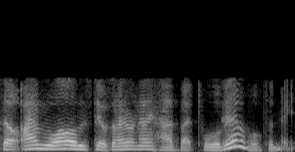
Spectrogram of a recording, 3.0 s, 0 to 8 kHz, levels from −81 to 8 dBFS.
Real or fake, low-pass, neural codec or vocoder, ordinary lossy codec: fake; 7.2 kHz; codec, 16 kHz, 0.5 kbps, FreqCodec, larger model; AAC, 16 kbps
